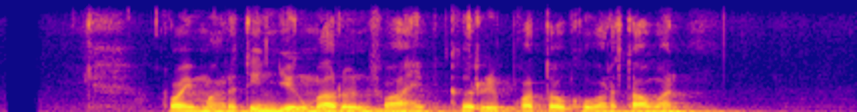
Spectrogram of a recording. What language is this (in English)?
Sundanese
